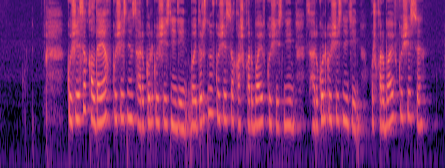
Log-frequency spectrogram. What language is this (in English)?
Kazakh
